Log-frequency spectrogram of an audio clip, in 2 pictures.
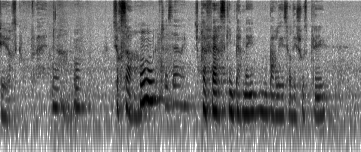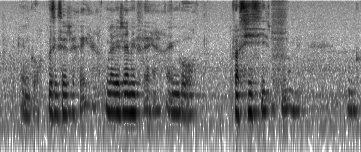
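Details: Female patient with a brain lesion; fluent aphasia with word-finding difficulty, word substitutions and distorted words.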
